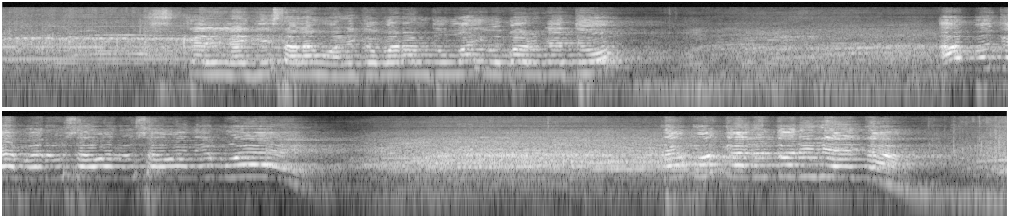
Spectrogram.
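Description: A young woman sings into a microphone over loudspeakers.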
